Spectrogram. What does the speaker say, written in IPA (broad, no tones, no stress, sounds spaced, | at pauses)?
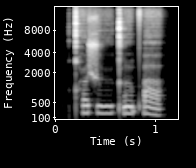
qʰ ʉ ʃ ʉː kʼ ə̃ː pʼ a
